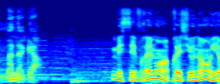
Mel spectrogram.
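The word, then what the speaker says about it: Málaga: Mais les gens de la région prononcent Malaga.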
